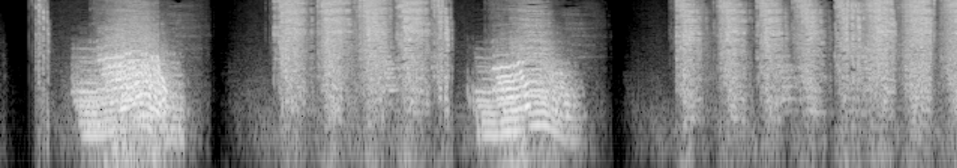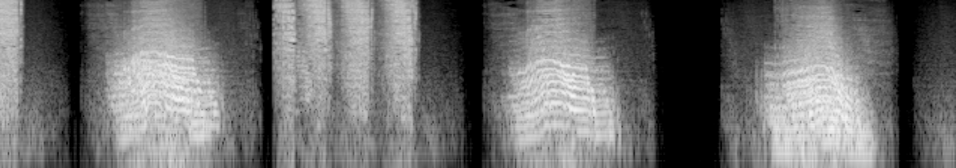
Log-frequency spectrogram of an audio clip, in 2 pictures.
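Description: Electronically distorted sound clip played over and over in short pieces. Brief pitched tones with wavering overtones alternate with runs of fast rasping pulses, separated by short gaps.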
